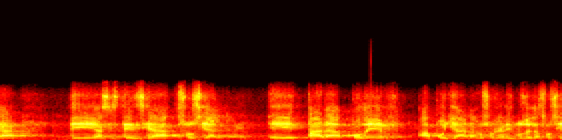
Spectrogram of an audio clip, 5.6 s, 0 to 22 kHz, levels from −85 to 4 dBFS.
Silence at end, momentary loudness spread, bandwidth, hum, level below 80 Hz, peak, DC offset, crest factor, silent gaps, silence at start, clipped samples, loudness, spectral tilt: 0 s; 9 LU; 9.6 kHz; none; -66 dBFS; 0 dBFS; under 0.1%; 14 dB; none; 0 s; under 0.1%; -11 LUFS; 1 dB/octave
